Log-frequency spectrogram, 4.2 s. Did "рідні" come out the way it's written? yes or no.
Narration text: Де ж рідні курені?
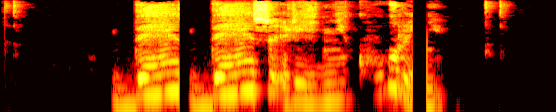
yes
